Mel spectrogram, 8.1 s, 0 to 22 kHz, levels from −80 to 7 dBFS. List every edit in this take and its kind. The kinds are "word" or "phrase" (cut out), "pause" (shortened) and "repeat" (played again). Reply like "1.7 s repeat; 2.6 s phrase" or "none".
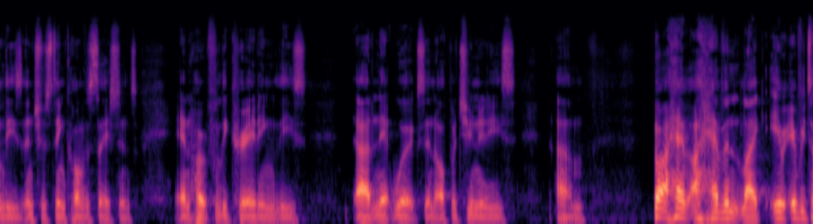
6.5 s word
